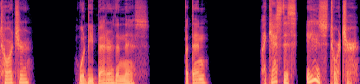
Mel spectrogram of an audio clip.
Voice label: Ambient Sedentary, en; Duviri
